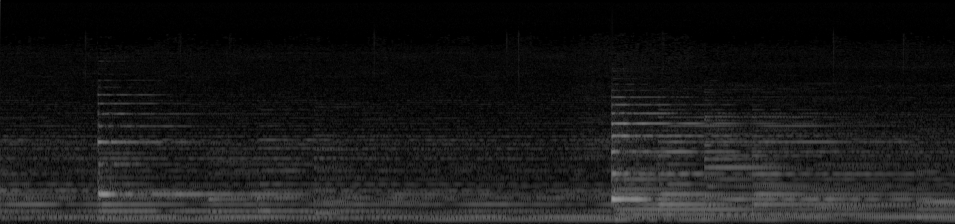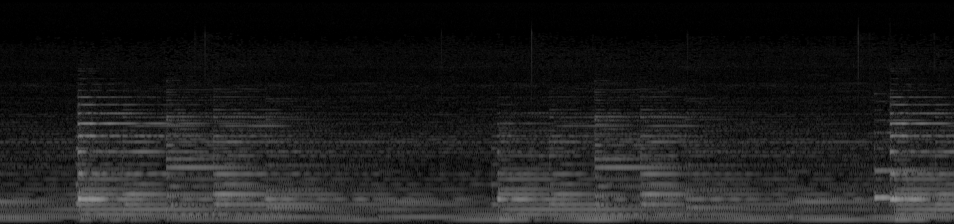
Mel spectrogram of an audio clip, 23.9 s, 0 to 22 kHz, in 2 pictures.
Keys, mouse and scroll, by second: 2.1 click, 7.0 click, 8.9-11.8 alt+right drag, 11.8 space, 12.0 click, 12.3 space, 12.8 ctrl+alt+scroll up 1, 13.8 ctrl+alt+scroll up 1, 14.2-16.6 alt+right drag, 16.6-23.8 drag.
